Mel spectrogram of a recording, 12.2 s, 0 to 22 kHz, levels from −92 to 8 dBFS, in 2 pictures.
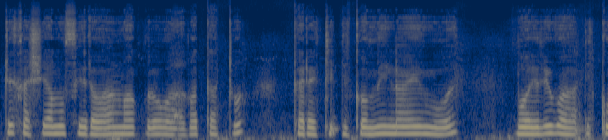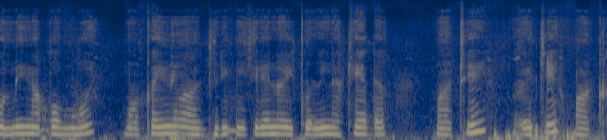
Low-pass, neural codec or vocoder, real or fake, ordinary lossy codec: none; codec, 44.1 kHz, 1.7 kbps, Pupu-Codec; fake; none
